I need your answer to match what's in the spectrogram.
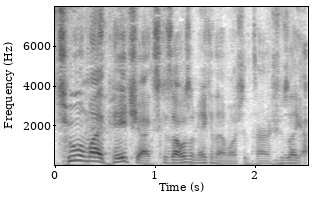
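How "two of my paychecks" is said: high, loud and slow, word by word; imitating his own heated objection; retold indignant protest. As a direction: hammer out the refusal in mock outrage. Retold quarrel with the cop.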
